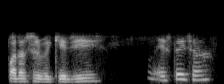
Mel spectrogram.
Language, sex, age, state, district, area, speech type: Nepali, male, 18-30, West Bengal, Kalimpong, rural, conversation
